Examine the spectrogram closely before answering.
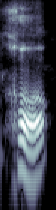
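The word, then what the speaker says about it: خاء: While Kha is the seventh letter and has one dot above. Its sound comes from the upper part of the throat and has a stronger quality than Ha.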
